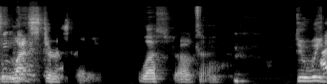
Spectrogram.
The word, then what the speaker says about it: Leicester: It's like Learcaster or something like that.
